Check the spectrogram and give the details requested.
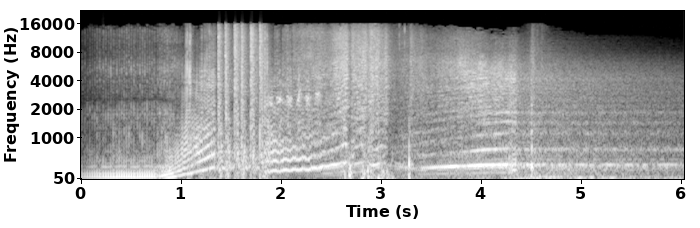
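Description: Car engine revving hard: a low steady note that climbs steeply in pitch about a second in, drops back and climbs again, then holds a steady note that slowly fades. A run of sharp cracks comes during the first climb.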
